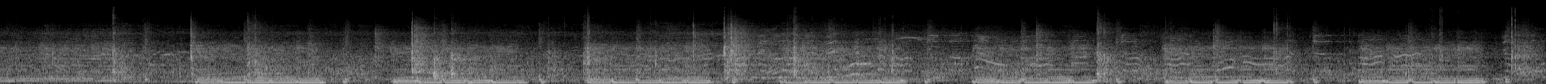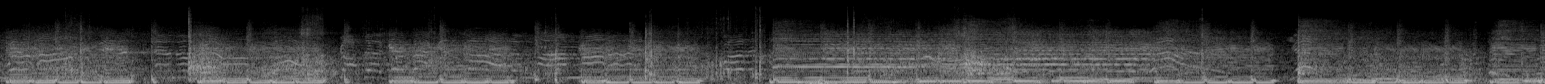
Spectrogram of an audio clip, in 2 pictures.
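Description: Music with a steady bass beat and singing, starting about two seconds in, over skateboard sounds: urethane wheels rolling and carving on a concrete bowl, and the sharp clacks of the board landing.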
